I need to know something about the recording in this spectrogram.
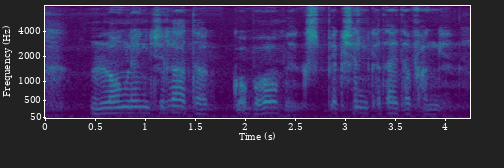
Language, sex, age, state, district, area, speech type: Manipuri, male, 30-45, Manipur, Churachandpur, rural, read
